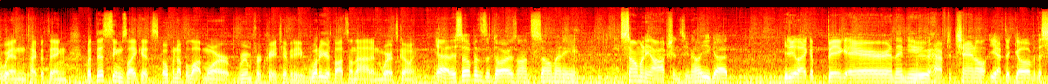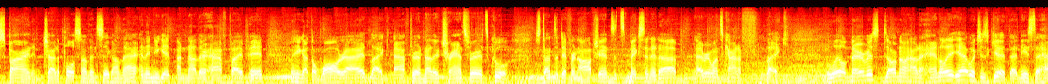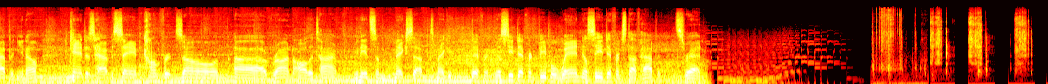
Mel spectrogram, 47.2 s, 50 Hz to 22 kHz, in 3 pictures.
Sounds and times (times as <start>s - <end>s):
Speech: 0.0s - 11.0s, 11.8s - 27.5s, 28.1s - 42.0s
Music: 0.0s - 44.2s.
